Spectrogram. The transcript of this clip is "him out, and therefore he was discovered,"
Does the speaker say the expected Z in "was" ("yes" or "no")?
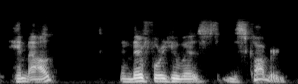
yes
